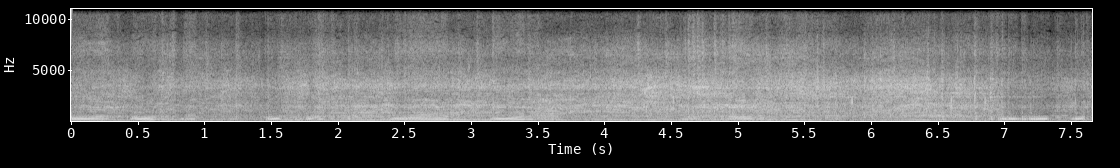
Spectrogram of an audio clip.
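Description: KTM 250 XC TPI's single-cylinder fuel-injected two-stroke engine under way, revving up and down in repeated short throttle bursts. It holds steadier for a few seconds past the middle, then blips quickly again near the end.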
